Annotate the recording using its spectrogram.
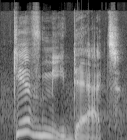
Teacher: My mother couldn't pronounce the th sound, so when she said give me that, it sounded like give me dat.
